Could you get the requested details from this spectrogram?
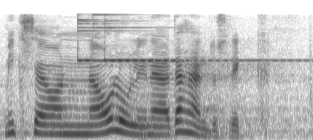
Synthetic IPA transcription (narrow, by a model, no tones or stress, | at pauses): miksːe̞ːo̞no̞lulinejɑt̪æɦend̪̥uslikː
